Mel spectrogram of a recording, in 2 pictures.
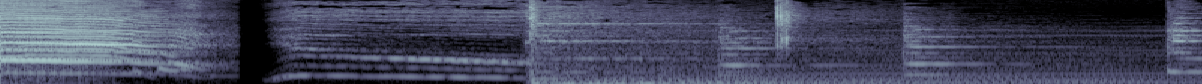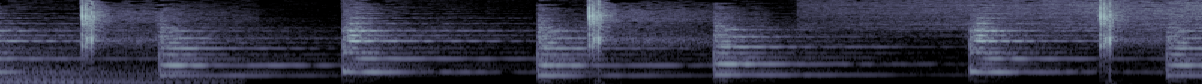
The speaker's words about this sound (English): Yell, everyone yell roll the intro. Ready? Roll the intro!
